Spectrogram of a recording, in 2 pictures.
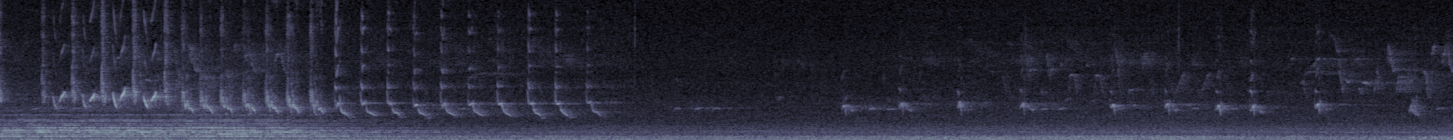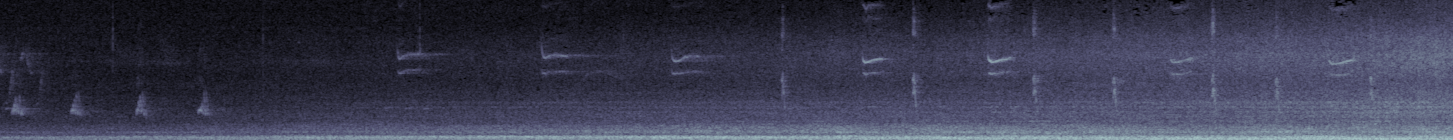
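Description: A diesel freight train's horn chord ends about three seconds in, with birds chirping through the first half. The rumble of the train's approaching GE diesel locomotives then grows steadily louder from about halfway through and is loudest near the end.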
